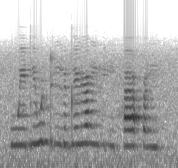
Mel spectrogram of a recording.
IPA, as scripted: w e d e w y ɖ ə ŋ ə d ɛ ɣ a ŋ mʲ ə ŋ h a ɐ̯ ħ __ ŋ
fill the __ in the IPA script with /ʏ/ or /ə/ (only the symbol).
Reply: ʏ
